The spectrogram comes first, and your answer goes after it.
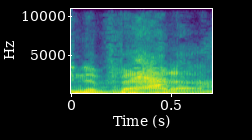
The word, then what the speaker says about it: Nevada: think cough was getting called out for saying nevada a certain way yeah it's supposed to be nevada nevada yeah and then so we were saying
